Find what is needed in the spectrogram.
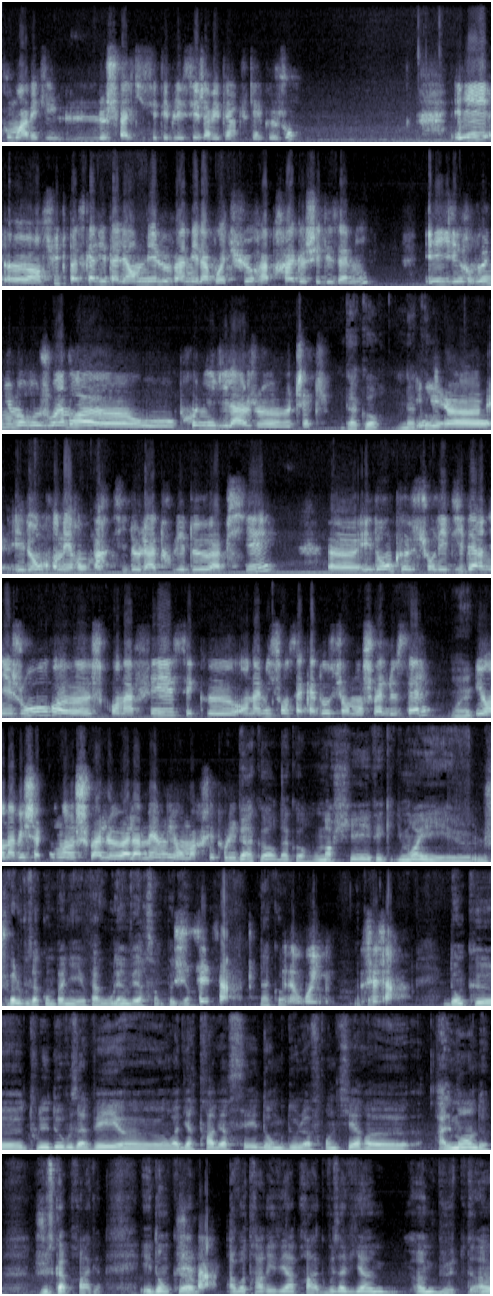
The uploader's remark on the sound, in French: interview enregistrée le 22 août 2022 par téléphone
